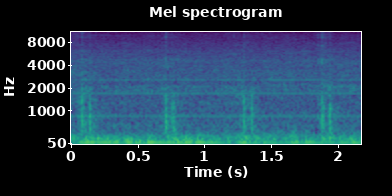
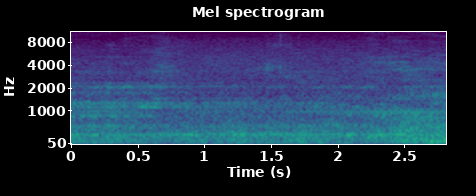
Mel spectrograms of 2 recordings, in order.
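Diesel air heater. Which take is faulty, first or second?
first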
